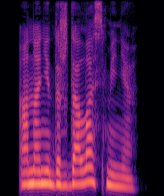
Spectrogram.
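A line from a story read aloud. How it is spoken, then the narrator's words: Barked. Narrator (Russian): рявкнул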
